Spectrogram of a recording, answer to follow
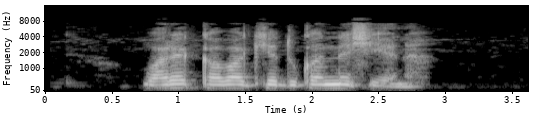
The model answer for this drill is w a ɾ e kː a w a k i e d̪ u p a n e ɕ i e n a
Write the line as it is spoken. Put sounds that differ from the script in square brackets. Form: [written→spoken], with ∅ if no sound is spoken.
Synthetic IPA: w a ɾ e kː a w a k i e d̪ u [p→k] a [n→nː] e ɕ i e n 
